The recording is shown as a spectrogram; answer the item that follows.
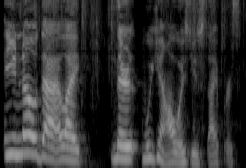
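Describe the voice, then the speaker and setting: A woman's voice: mid-range voice, big pitch swings, moderate pace, a bit bright. Giggly young woman, casual podcast chat. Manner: giggly, hesitant, lots of fillers. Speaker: podcast co-host.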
